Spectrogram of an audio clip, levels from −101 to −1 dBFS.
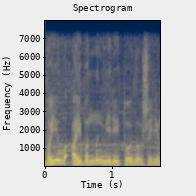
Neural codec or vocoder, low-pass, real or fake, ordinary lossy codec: none; 7.2 kHz; real; none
